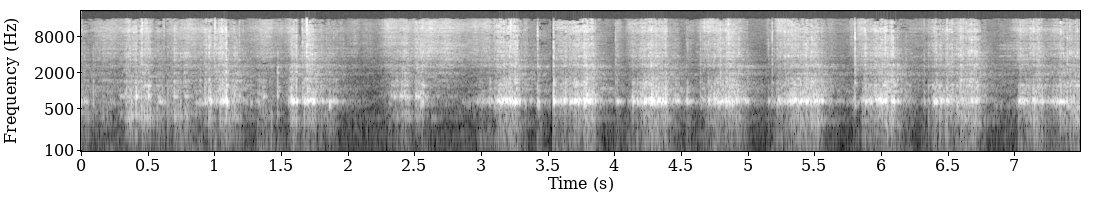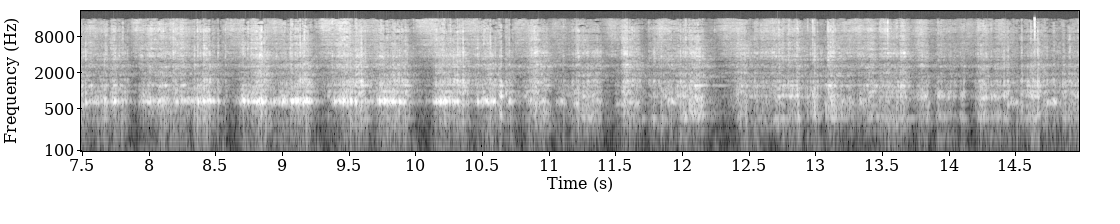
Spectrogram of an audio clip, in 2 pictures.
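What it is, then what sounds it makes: Carved wooden box, scratched. Long nails scratch the deeply carved lid pattern of a hollow, hand-carved wooden box held upright. The sound is a rapid series of dry, raspy strokes with a hollow resonant tone around 650 Hz, repeating at an uneven rhythm of roughly 90 per minute over the 15 seconds.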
